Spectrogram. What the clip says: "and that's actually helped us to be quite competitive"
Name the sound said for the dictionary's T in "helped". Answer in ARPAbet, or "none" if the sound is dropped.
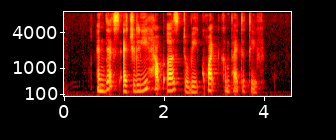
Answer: none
